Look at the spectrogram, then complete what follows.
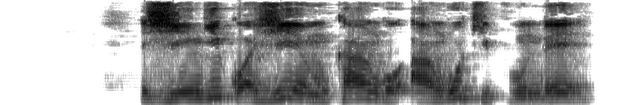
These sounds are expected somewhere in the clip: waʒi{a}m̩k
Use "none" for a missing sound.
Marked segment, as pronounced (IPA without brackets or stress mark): ɛ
